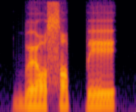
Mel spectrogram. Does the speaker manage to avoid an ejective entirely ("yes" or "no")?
yes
